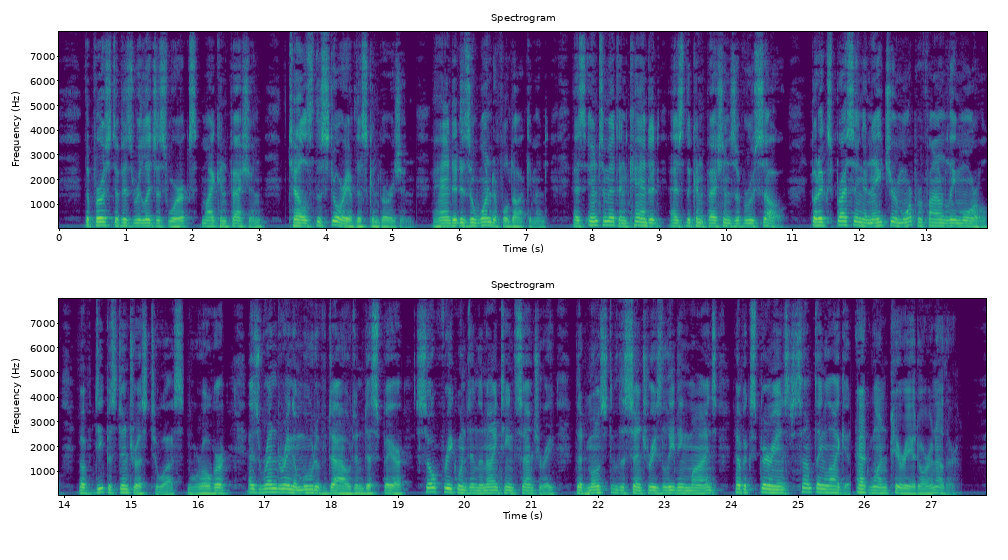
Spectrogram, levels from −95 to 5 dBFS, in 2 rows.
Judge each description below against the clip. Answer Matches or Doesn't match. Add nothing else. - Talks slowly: Doesn't match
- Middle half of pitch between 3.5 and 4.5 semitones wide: Matches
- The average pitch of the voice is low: Matches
